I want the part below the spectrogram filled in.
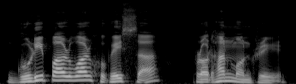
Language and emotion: Assamese, neutral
